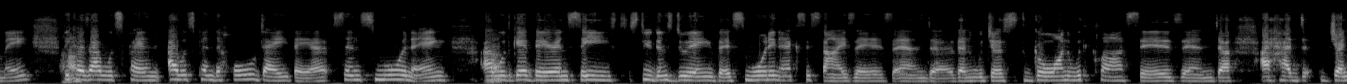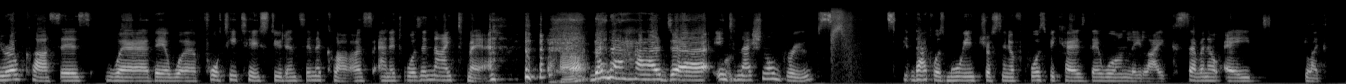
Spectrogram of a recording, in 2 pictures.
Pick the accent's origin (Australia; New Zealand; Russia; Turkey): Russia; English is a second language; moved away as an adult; also born or lived in China / Vietnam; I'm Russian.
